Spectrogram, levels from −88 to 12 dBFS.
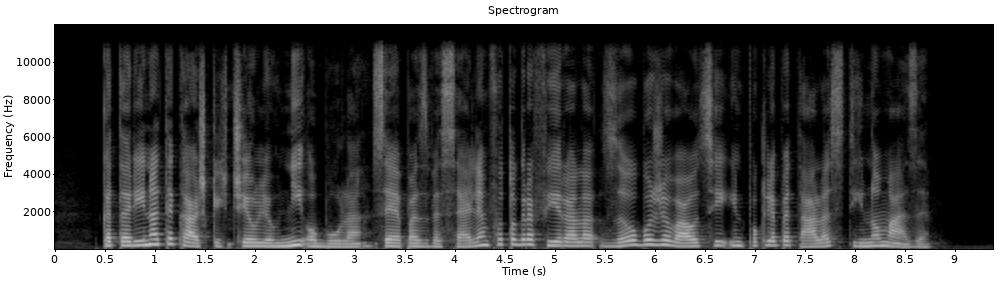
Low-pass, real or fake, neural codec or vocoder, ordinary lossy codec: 10.8 kHz; real; none; none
